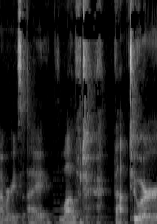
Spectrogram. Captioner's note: laughs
